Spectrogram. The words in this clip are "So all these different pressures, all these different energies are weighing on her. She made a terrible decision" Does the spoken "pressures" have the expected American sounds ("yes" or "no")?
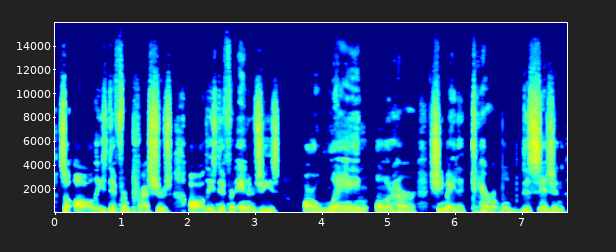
yes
